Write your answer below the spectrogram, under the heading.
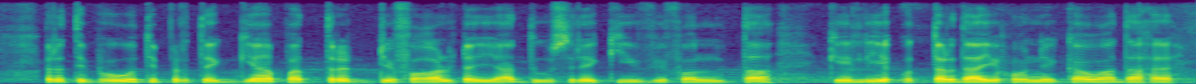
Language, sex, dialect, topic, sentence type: Hindi, male, Kanauji Braj Bhasha, banking, statement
